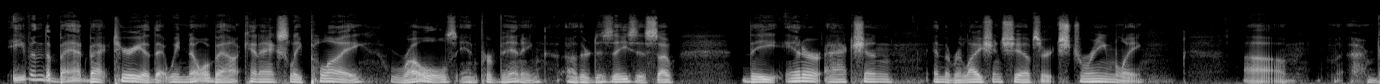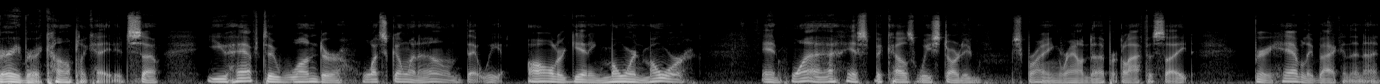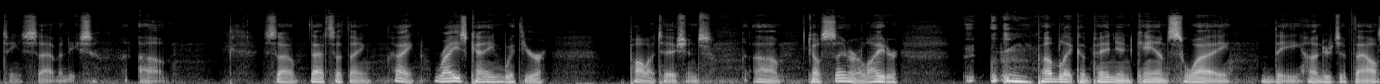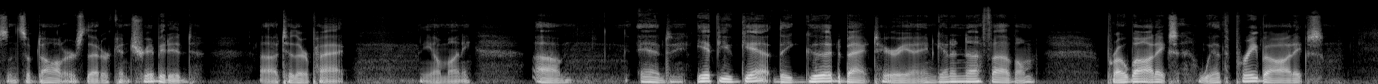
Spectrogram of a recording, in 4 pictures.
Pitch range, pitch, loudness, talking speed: 95-125 Hz, 115 Hz, -20 LUFS, 120 wpm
